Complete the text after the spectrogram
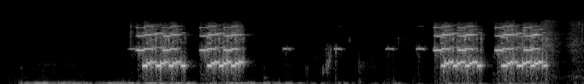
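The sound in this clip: A phone rings in long trilling bursts, two close together, a gap of short chirps, then two more, as the ringer refuses to shut off; the tones are bright and loud.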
